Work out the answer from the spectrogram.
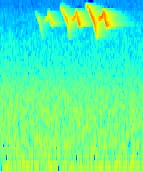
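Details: A male American Redstart, not shy, on a forest trail in breeding season gives three very high, thin notes, each slurring downward, run together in under a second over a faint low rumble.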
